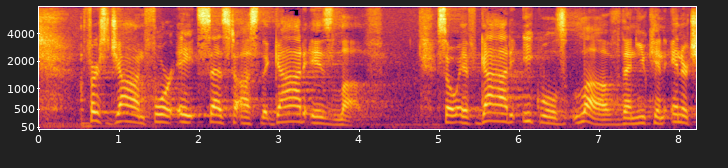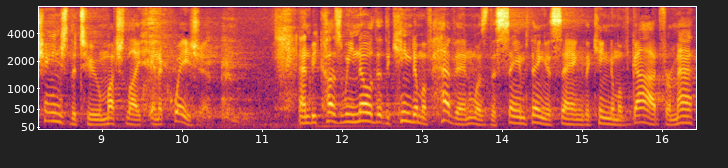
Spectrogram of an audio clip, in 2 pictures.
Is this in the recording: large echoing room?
yes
